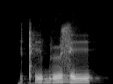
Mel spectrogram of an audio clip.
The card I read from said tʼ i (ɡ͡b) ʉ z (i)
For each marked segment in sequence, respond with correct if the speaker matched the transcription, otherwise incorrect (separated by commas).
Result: incorrect, correct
